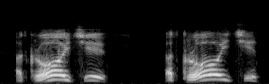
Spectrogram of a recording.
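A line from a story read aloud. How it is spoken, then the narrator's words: Loud shout. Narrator (Russian): громко крикнул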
